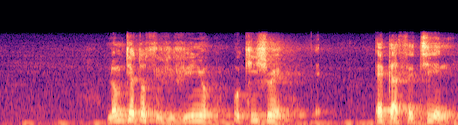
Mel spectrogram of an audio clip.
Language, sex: Zulu, male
